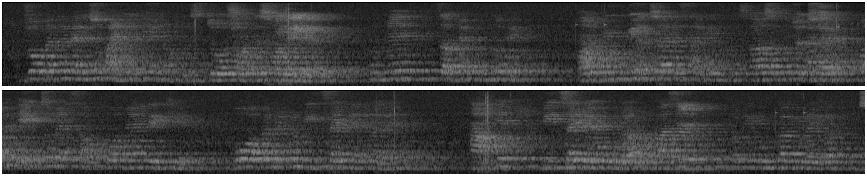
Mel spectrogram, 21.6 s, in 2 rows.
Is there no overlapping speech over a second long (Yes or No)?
Yes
